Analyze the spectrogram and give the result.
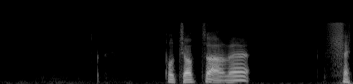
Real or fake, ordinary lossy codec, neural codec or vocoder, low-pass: fake; none; codec, 16 kHz, 0.5 kbps, FunCodec, trained on Chinese and English, 25 frames a second; 7.2 kHz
